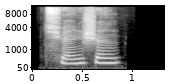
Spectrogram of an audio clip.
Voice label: "全身", Chinese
